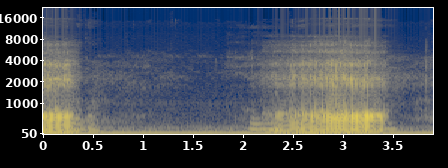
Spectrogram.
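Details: Sleeping cat, deeply asleep and not waking when handled after a long trip, gives rough, vibrating snoring breaths, a short one then a longer louder one, with quiet gaps and a faint low hum.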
